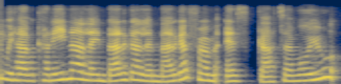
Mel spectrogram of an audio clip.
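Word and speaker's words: Es gatavoju: With us today, we have Karina Lemberga from Eskatavoju. I hope I pronounce it rightly, which means I cook. Did I pronounce it right? Yeah.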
